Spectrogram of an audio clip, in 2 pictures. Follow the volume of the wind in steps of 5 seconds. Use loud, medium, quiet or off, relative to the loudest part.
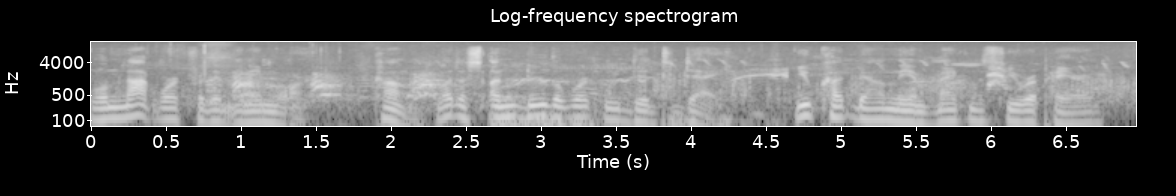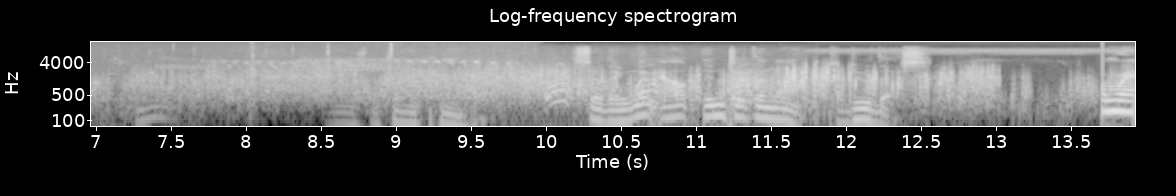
quiet, medium, loud.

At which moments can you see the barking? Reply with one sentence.
You can hear the barking from 0.8 to 3.0 s, from 5.4 to 7.2 s and from 10.0 to 11.5 s.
